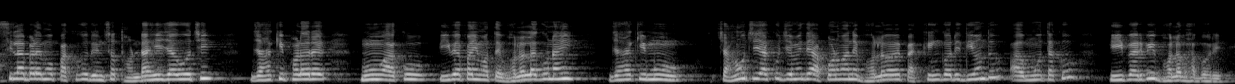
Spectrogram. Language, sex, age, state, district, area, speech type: Odia, male, 18-30, Odisha, Dhenkanal, rural, spontaneous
